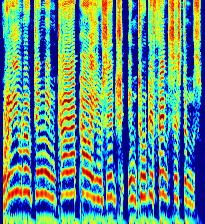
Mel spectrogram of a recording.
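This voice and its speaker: A woman's voice: high-pitched, unhurried, bright, forceful tone, no room sound. A woman playing a polite, loyal robot dog in an audio drama, speaking in clipped, formal, literal phrases. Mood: dutiful, matter-of-fact.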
